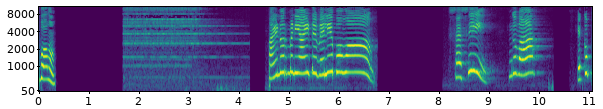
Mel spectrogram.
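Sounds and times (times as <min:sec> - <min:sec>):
bell ringing: 0:01.7 - 0:04.2.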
